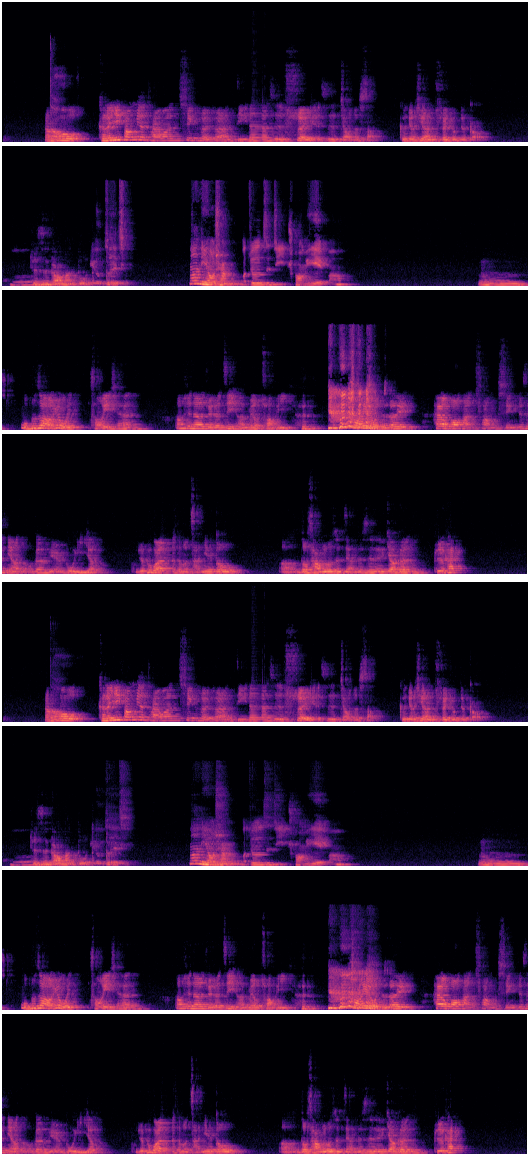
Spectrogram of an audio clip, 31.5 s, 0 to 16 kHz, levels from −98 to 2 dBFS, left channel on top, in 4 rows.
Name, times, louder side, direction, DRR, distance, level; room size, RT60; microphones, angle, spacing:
voice 1, 0.6-1.1 1.4-5.5 6.0-7.2 8.3-9.2 9.4-9.6 10.9-11.4 15.0-15.7 16.1-16.8 17.1-17.9 18.4-20.4 21.0-21.9 22.2-25.1 25.7-27.2 27.8-30.4, equal, 15° right, 2 dB, 4.2 m, -33 dB
voice 2, 8.0-8.7 9.2-9.7 10.7-11.3 11.6-13.1 20.7-21.4, left 2 dB, 60° left, 4 dB, 2.8 m, -31 dB
25.5 x 11.0 x 3.1 m, 0.35 s
head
